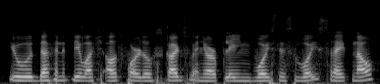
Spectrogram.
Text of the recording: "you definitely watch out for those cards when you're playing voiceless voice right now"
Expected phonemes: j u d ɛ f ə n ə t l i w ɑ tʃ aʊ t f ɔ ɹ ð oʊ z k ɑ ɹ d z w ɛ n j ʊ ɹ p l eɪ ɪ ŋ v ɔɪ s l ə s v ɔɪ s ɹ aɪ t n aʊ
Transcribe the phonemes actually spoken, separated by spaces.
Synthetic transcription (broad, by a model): j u d ɛ f ə n ə t l i w ɑ tʃ aʊ t f ɔ ɹ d oʊ s k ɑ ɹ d s w ɛ n j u ɹ p l eɪ ɪ ŋ v ɔɪ s l ə s v ɔɪ s ɹ aɪ t n aʊ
